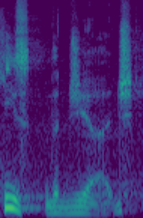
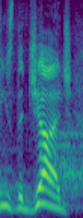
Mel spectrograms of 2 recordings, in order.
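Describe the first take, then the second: First: It is said in a much deeper voice. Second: It is said in a normal voice.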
